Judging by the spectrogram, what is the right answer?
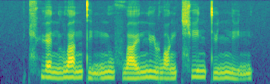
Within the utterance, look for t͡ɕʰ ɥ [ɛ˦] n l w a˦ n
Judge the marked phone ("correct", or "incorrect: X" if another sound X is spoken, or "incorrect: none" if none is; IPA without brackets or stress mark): incorrect: ɛ˥˨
